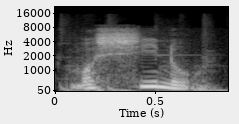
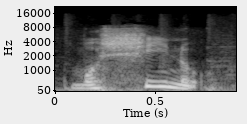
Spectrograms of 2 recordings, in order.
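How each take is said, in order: No difference in how they are said.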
